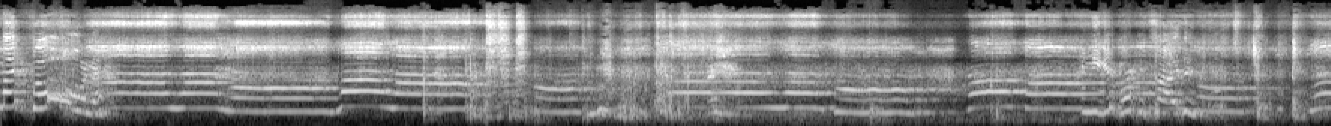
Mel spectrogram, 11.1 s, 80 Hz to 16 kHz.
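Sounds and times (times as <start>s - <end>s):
high singing voice: 0.0s - 11.0s.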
